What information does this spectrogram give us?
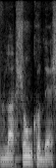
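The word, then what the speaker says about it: Lashon Kodesh: form of people and they call it la Shawanda now that's their dialects pronunciation of lashauwn kodesh literally the holy tongue it's a distinct form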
